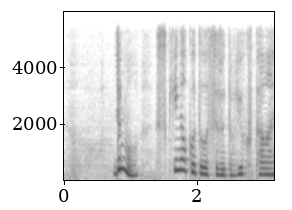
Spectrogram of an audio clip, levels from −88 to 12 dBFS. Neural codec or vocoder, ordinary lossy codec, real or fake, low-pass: codec, 16 kHz, 0.3 kbps, FocalCodec; Opus, 64 kbps; fake; 5.4 kHz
